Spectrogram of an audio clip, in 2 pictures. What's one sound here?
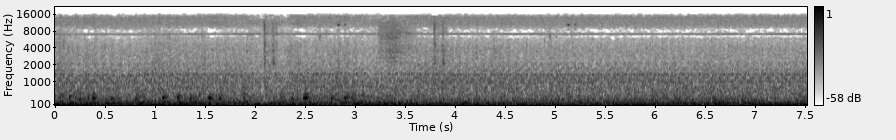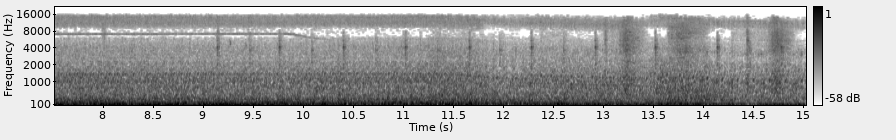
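A truck engine rumbles steadily while driving over a rough road.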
